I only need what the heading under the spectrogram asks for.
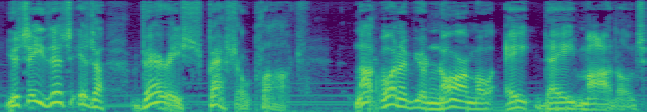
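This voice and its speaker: A man's voice: mid-range voice, takes it slowly, creaky, soft background music. An actor playing an anxious, stubborn old grandfather in a radio drama, with a fussy, stammering, insistent way of talking. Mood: eager, fussy. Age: older.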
